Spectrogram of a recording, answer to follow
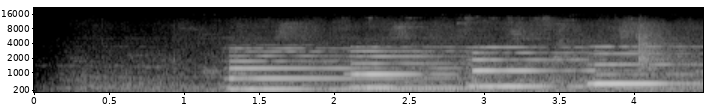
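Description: A short musical jingle after a radio host's hand-off: a quiet first second, then a run of held notes, each sustained for most of a second and stepping upward in pitch about four times.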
